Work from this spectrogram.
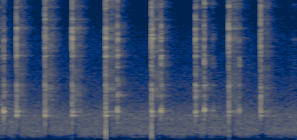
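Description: Several light metal-on-metal taps driving a pin into a planetary gear set of a Ford BF/FG automatic transmission, sharp clicks in an uneven rhythm, close and clear with no talk.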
